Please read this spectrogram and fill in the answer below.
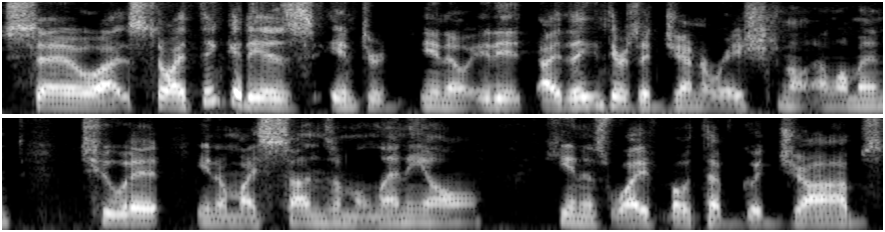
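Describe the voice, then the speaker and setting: A man speaks in an unremarkable speaking voice, fairly high in pitch, with fairly even intonation. The sound is dry and close, with no echo. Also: fairly quick pace. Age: 60s. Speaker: gender strategist. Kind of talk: interview.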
